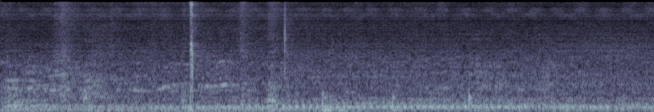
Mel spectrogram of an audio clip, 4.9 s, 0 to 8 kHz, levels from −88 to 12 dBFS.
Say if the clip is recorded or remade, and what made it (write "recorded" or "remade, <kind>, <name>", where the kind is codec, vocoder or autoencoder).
remade, autoencoder, DAC-VAE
